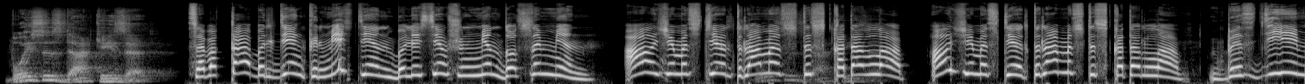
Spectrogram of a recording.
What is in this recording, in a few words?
kz kid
